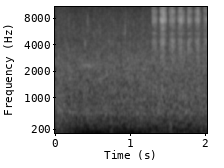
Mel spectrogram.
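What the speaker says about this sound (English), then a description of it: "There's a waterfall. Let's check the waterfall." A waterfall in the video game Pentiment gives off a steady, soft rushing wash of water noise, with a faint run of rhythmic high ticks in the last second and no speech.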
